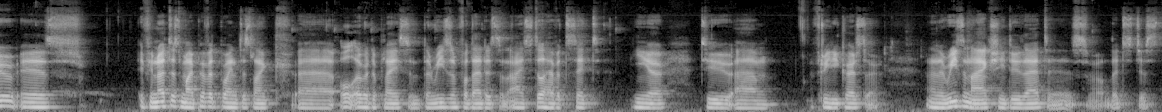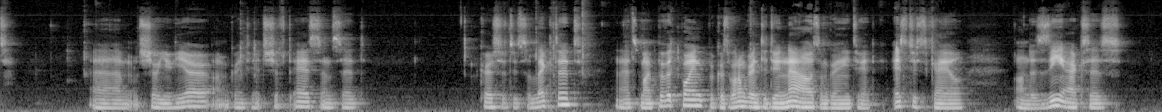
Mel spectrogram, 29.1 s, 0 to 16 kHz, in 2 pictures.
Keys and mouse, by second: 0.1 z, 5.8-7.9 middle drag, 11.0 z, 11.7 KP_1, 12.0 Tab, 17.9 shift+s, 22.9 Tab, 25.7 s.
